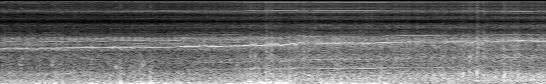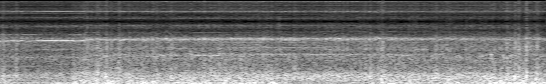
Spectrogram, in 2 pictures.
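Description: Electric longboard riding on tarmac: steady wheel rumble and wind on the microphone, with a thin electric-motor whine that rises in pitch over the first six seconds or so as the board gathers speed, then holds steady.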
